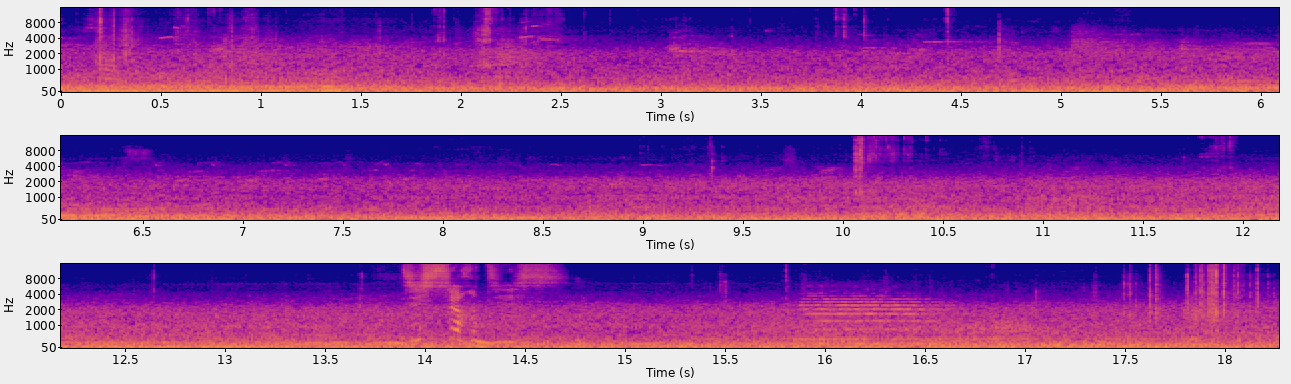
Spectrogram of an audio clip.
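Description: A candy wrapper crinkles.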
